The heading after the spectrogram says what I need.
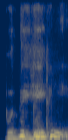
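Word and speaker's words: बुद्धिः: buddhihi the intelligence buddhi intelligence yeah not buddhi buddhihi buddhi buddhi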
